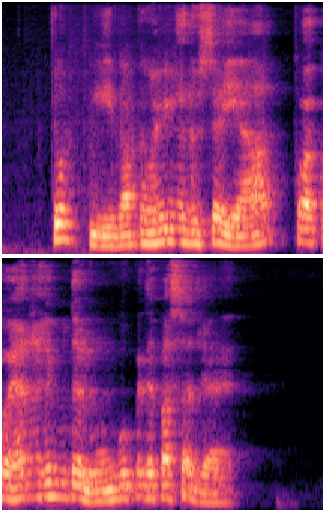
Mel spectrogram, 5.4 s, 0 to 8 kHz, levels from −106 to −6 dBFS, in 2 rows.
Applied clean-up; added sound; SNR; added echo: neural mask model DeepFilterNet 3.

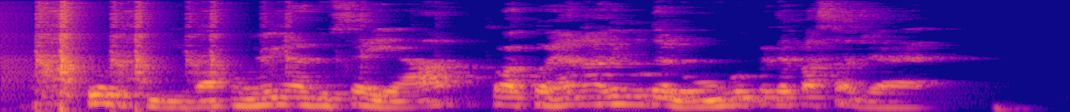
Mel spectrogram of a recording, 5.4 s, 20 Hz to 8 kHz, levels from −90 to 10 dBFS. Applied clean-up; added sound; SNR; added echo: classical method WPE with log-MMSE.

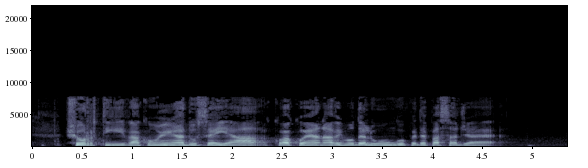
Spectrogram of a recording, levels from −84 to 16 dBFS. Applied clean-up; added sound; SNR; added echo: none; none; none; none.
